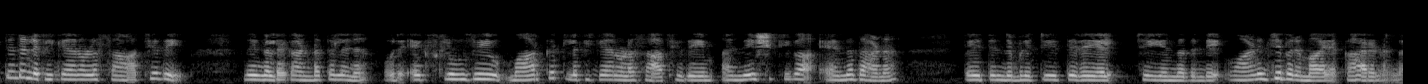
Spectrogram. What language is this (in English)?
Malayalam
